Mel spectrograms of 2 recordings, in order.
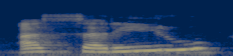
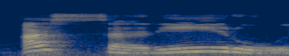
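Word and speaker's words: السَّرِيرُ: As-sariru, and now you can see we are not pronouncing the lam.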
